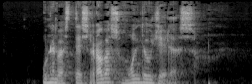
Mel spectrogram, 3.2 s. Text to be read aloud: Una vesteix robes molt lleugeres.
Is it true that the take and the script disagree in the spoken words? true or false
false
